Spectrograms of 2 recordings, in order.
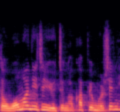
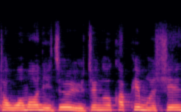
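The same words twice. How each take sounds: First: It is read quickly and fluently. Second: It is read slowly with hesitation. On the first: The speaker calls it right. "빨리 읽어야 잘 들려요" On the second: The speaker calls it wrong. "이렇게 하지 마시고요"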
